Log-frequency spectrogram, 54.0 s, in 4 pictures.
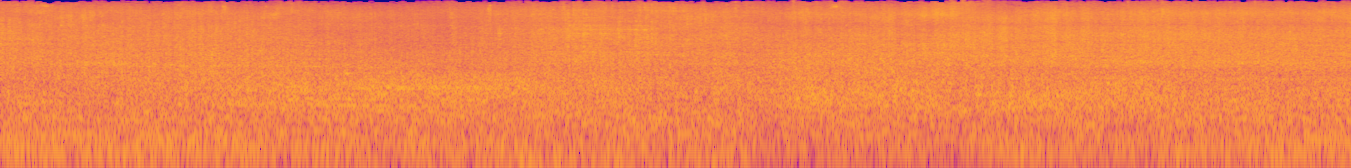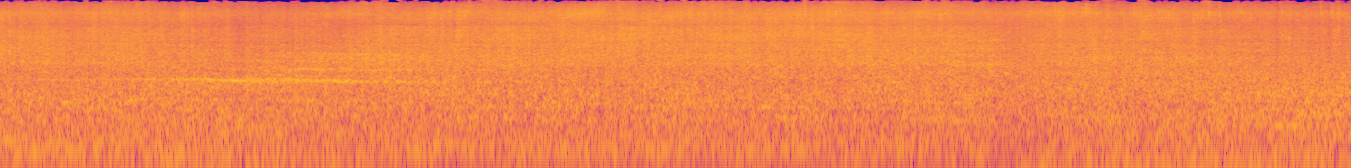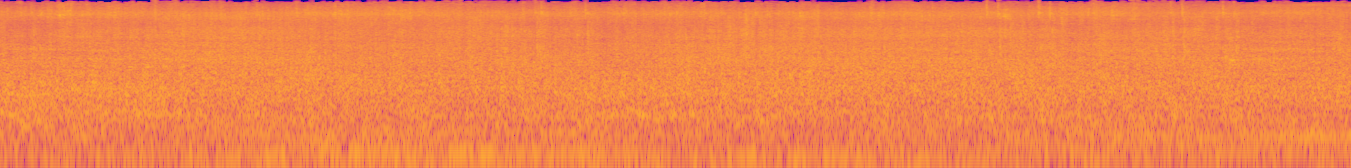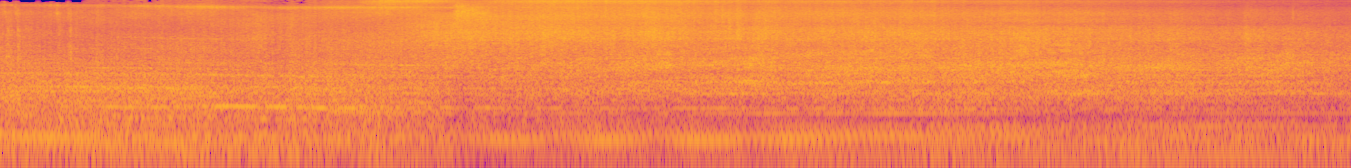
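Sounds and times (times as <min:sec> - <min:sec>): clatter over rail joints: 0:00.0 - 0:15.6, 0:17.4 - 0:43.5
freight cars rumbling on rail: 0:00.0 - 0:54.0
locomotive hum: 0:00.0 - 0:54.0.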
